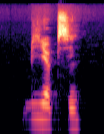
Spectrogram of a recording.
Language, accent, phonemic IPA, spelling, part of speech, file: French, France, /bjɔp.si/, biopsie, noun, LL-Q150 (fra)-biopsie.wav
- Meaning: biopsy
